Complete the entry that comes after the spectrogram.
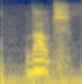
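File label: "woud", Dutch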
